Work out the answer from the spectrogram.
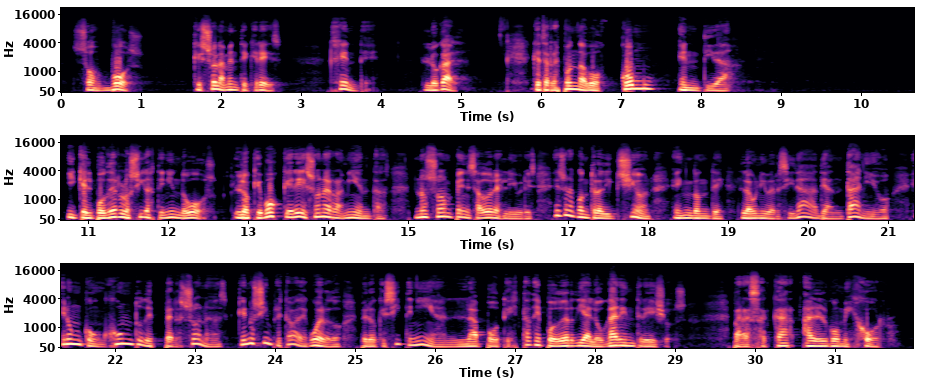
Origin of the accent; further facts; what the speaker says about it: Colombia; Yo como colombiano no entiendo muy bien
